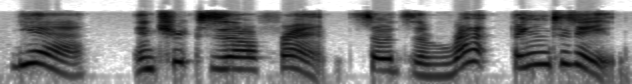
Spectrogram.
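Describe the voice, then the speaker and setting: A woman's voice: sits high, sing-song, normal speed, no echo. A woman voicing an earnest, loyal young girl pony in a cartoon fanfic drama. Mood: curious, earnest.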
